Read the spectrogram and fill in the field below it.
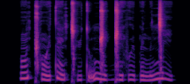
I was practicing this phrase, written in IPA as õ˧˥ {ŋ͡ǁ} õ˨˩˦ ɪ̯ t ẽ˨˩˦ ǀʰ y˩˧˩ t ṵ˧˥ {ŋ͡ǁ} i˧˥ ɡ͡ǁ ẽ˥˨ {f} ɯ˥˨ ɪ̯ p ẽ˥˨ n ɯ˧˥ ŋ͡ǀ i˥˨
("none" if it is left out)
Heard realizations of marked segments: ǁʰ, ŋ͡ǁ, f

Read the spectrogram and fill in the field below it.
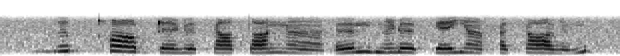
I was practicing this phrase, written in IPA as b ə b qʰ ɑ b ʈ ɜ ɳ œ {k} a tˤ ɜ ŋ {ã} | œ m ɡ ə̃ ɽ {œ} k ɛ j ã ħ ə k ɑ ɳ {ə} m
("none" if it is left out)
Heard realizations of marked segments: k, ã, œ, ə̃

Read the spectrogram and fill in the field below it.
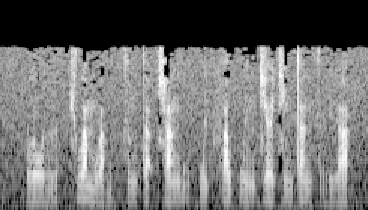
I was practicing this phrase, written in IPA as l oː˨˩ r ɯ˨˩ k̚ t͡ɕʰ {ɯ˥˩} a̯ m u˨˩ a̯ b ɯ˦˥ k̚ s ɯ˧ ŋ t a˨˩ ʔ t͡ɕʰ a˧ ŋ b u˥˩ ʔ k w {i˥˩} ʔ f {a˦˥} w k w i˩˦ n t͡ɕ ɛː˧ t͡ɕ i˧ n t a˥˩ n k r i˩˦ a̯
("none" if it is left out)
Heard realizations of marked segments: u˥˩, i˦˥, a˦˥

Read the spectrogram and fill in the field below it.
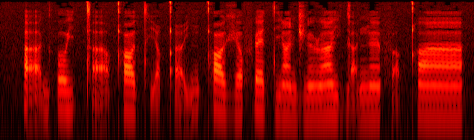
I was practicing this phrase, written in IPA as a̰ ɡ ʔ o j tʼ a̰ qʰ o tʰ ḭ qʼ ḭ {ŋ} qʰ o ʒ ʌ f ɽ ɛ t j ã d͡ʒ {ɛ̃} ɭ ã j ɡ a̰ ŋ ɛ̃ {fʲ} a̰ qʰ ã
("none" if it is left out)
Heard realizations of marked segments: ŋ, ɛ̃, f

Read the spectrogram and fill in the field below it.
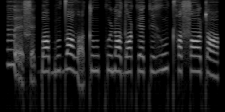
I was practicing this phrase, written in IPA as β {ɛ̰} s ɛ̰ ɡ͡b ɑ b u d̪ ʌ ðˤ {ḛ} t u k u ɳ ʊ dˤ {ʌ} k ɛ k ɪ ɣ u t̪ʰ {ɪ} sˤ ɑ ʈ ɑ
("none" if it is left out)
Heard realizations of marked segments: ɛ̰, ɛ̰, ɑ, ɪ

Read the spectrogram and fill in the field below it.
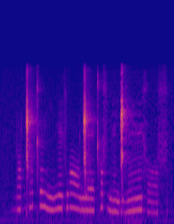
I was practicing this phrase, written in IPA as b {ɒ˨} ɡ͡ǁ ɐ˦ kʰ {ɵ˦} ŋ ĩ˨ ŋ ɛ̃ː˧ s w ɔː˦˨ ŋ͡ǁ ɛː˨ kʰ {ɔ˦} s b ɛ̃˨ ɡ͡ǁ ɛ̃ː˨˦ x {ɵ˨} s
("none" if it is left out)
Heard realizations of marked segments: ɒ˨, ɵ˦, ɔ˦, ɔ˨

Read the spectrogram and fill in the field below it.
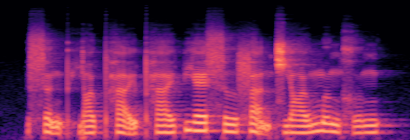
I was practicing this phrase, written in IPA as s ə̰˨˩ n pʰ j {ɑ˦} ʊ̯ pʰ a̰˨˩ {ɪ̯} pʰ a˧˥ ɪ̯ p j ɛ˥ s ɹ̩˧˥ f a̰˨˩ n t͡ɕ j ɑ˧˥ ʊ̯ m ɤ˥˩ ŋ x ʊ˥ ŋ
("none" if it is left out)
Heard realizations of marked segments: ɑ˦, ɪ̯

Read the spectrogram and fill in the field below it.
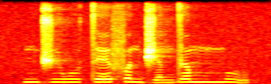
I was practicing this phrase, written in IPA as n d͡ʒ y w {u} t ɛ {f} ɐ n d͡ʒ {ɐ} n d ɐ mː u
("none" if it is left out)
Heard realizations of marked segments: u, f, ɐ

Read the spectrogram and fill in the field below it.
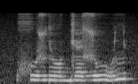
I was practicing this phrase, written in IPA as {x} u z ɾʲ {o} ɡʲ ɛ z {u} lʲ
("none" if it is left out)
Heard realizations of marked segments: x, o, u

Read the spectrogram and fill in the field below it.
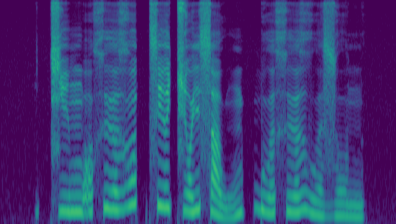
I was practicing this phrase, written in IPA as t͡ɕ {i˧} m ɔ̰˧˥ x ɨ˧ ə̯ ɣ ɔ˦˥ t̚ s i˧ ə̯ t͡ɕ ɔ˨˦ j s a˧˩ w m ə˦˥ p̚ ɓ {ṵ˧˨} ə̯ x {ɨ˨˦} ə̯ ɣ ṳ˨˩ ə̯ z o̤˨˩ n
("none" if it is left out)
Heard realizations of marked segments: i˧, u˨˦, ɨ˨˦

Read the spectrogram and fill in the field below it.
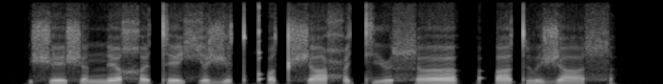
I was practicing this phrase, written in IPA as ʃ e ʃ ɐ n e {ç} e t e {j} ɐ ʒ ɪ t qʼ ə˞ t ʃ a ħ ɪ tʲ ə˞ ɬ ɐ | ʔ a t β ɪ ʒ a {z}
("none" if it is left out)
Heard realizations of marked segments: χ, ç, ɬ

